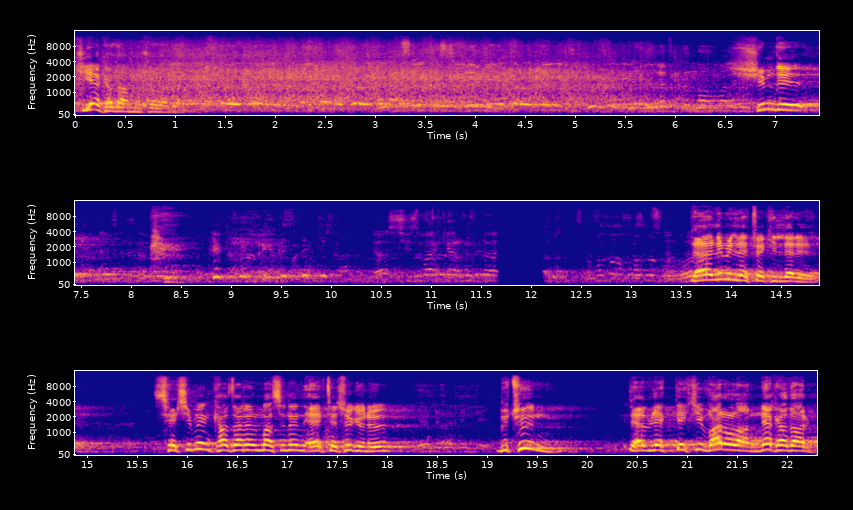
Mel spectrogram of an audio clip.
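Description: An elderly man speaks with animation into a microphone in a large echoing hall.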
